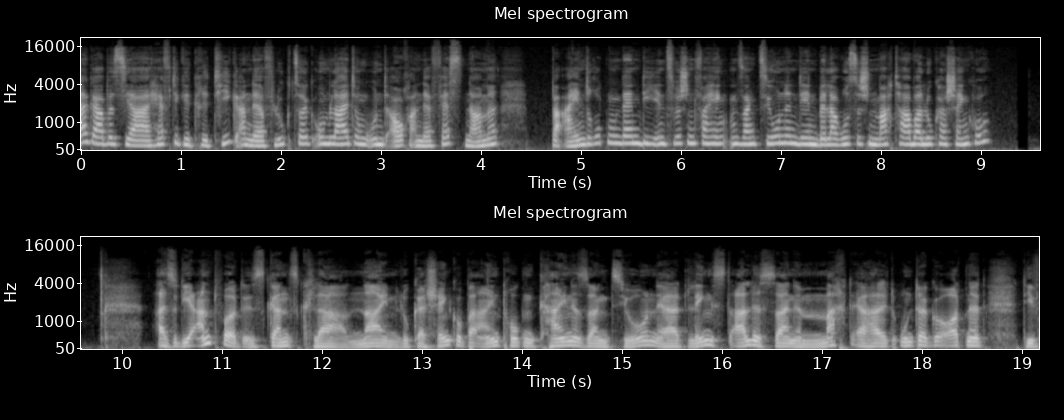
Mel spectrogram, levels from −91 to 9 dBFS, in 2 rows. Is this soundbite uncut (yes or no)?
yes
